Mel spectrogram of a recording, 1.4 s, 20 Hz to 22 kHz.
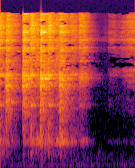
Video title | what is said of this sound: STD-2(2021- 2022) Exercises + Game The listening Game | you can use a glass and a spoon to make a noise like this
